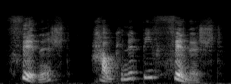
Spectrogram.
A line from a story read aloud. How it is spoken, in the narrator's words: the plumber demanded scornfully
